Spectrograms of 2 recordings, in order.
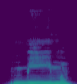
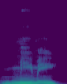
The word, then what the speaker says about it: meme: meme that's going around and yes it is pronounced meme not memi this meme with these um this Shiva enu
